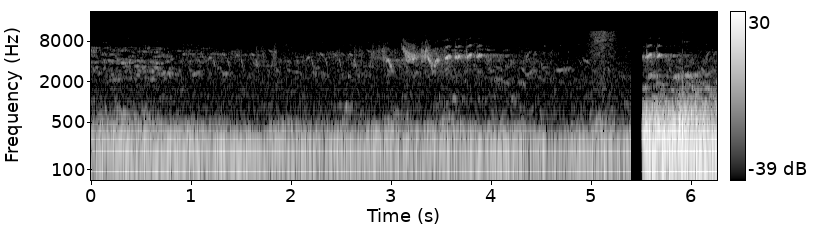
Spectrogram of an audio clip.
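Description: Small birds chirping in short trilled phrases, loudest a little past the middle, over a steady low background rumble. Near the end the sound drops out for an instant and a louder, steady rushing noise takes over.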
